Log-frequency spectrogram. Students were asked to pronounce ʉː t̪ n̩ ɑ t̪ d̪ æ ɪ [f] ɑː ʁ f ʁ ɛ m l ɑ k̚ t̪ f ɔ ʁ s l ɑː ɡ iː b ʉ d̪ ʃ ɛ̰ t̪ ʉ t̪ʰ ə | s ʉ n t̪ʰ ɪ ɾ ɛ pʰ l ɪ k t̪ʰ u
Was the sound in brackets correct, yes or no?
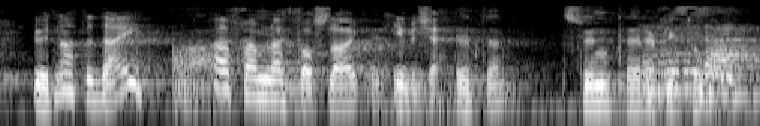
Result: no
